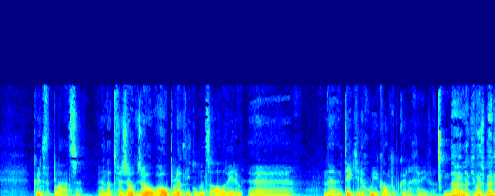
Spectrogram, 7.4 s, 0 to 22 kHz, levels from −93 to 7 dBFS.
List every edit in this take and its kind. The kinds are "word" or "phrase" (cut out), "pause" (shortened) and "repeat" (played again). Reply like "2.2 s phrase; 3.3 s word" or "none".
2.0 s word; 2.9 s word; 3.6 s word; 4.9 s word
